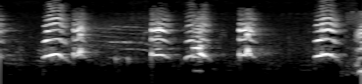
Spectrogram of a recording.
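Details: Purple swamphen honking: short, nasal, overtone-laden notes, several in close pairs, spaced by brief quiet gaps, recorded close and clean.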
